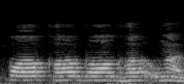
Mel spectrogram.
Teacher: এই কণ্ঠের স্থানে আমাদের জিহ্বার পশ্চাৎ ভাগ উচ্চারণ করে। ঠিক দেখো, তোমরা সকলে উচ্চারণ করে দেখো, ক, খ, গ, ঘ, ঙ যখনই উচ্চারণ করবো দেখবো প্রতিটা ক্ষেত্রে আমাদের জিহ্বাটা পিছিয়ে যায়। · ঠিক দেখো, তোমরা সকলে উচ্চারণ করে দেখো, ক, খ, গ, ঘ, ঙ যখনই উচ্চারণ করবো দেখবো প্রতিটা ক্ষেত্রে আমাদের জিহ্বাটা পিছিয়ে যায়। পিছিয়ে গিয়ে ঠিক আমাদের যদি এটা জিহ্বা হয়, এই জিহ্বার পশ্চাৎ অংশটা এটা গিয়ে আমাদের ঠিক এই কণ্ঠ এখানটায় স্পর্শ করে। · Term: কণ্ঠ ধ্বনি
